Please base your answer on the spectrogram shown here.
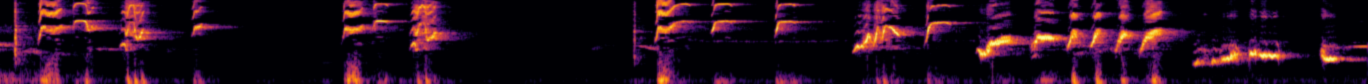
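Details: Energetic white-rumped shama song meant to stir up rival males: rapid trains of hard clicks and chattering notes, a pause, then varied loud whistled phrases sliding down in pitch.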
